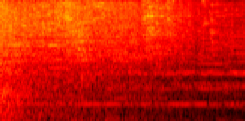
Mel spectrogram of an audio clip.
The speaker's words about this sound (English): This was already a trip then, the mirror exploded.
